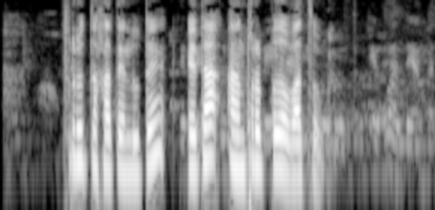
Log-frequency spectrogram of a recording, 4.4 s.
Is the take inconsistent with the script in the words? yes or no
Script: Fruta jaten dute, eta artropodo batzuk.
no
